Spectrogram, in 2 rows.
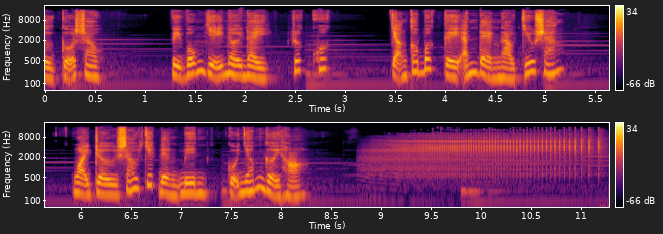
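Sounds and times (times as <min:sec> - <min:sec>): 
speech: 0:00.0 - 0:00.7, 0:01.3 - 0:05.3, 0:05.9 - 0:08.3
back door of a house creaking open: 0:08.8 - 0:11.2.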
